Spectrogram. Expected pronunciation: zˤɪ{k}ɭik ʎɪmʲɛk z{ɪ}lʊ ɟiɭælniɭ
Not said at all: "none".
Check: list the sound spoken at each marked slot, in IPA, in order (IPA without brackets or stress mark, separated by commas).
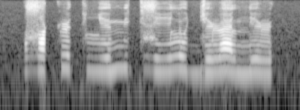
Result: k, i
